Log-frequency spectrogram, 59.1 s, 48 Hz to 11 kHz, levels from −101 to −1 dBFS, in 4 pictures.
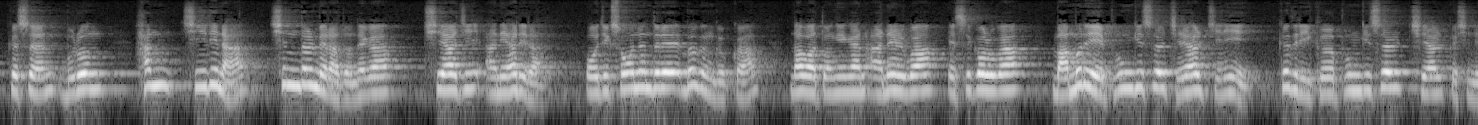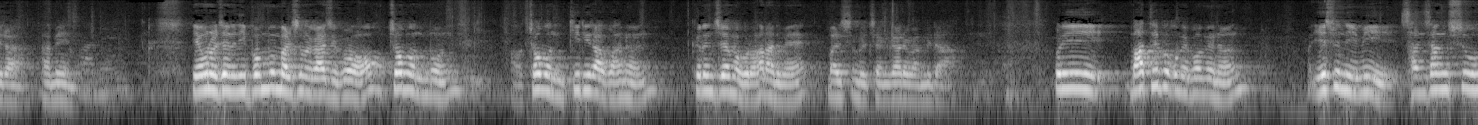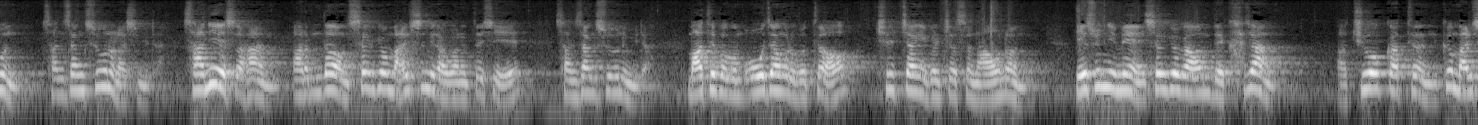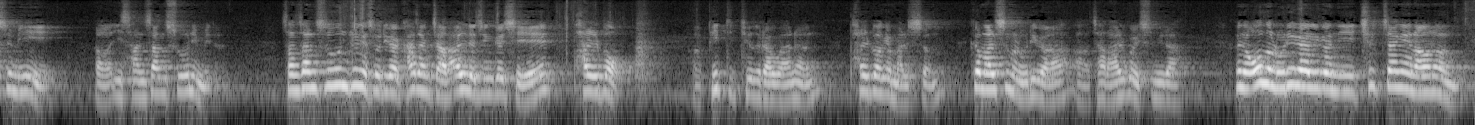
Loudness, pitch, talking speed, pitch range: -23 LUFS, 210 Hz, 285 characters per minute, 185-230 Hz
